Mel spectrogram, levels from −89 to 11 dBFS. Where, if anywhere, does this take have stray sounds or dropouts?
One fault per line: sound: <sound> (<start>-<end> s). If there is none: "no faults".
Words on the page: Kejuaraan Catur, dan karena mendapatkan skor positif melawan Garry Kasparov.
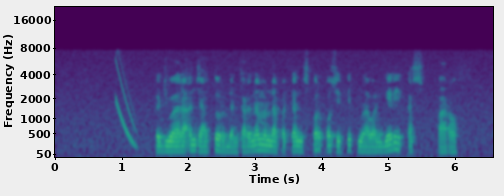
sound: chirp (0.9-1.3 s)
